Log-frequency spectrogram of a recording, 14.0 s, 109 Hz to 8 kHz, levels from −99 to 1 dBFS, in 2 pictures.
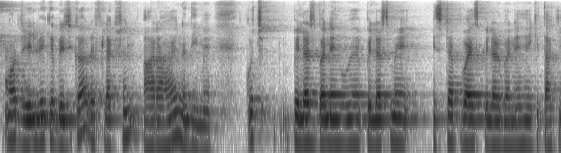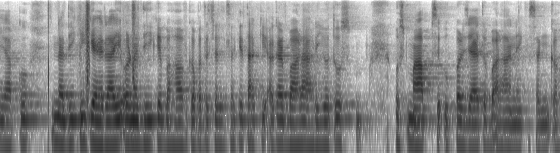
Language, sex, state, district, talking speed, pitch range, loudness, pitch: Hindi, male, Uttar Pradesh, Gorakhpur, 225 wpm, 130-140 Hz, -21 LUFS, 140 Hz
